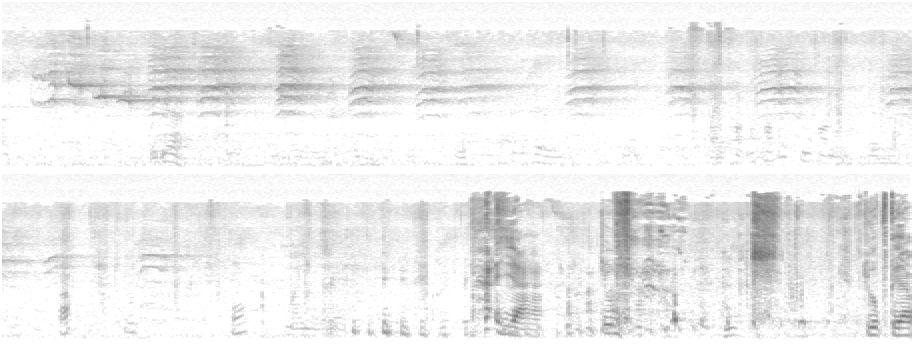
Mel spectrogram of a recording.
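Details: Young monkey Leo screams as his mother Libby abuses him, then runs to a big monkey. High, harmonic screeches come in short repeated bursts through the first ten seconds, followed by loud clattering and scuffling noises.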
